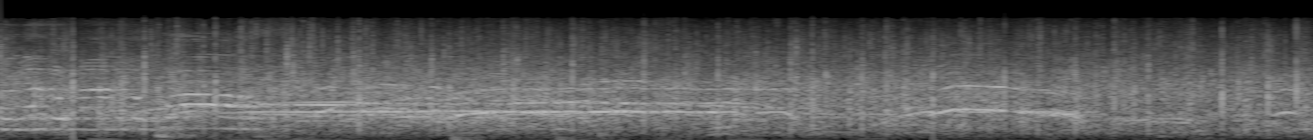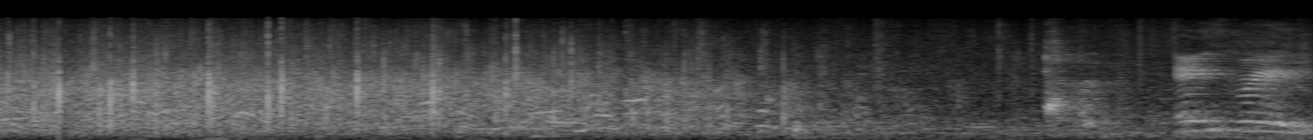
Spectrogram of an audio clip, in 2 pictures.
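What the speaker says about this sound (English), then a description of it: "let's give them another round of applause" An audience of families gives a sustained round of applause at a middle school recognition ceremony, loud clapping that gradually thins out and fades, with some voices and brief cheers near the end.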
